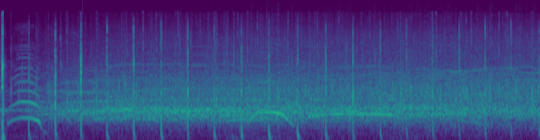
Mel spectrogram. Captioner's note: clapping and cheering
